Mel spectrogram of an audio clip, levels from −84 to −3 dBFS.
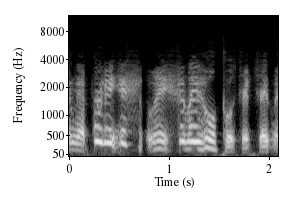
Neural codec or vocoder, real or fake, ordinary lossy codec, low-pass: codec, 16 kHz, 0.5 kbps, FreqCodec, larger model; fake; Opus, 64 kbps; 7.2 kHz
